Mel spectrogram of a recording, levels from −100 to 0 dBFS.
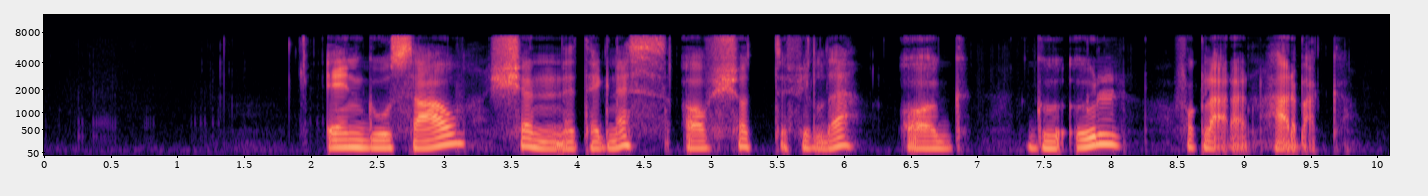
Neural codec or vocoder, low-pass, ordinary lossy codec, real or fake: none; 7.2 kHz; none; real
